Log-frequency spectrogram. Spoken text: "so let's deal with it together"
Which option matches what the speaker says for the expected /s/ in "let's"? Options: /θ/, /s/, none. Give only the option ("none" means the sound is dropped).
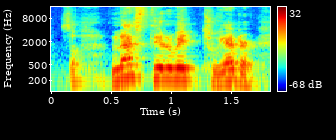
/s/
